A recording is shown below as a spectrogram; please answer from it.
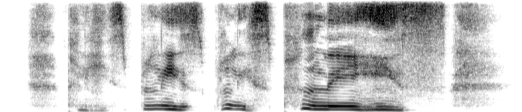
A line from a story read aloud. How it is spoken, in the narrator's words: he moaned pitifully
